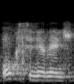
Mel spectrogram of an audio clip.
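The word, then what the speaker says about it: Acceler8: имеет переводит и execration много по-русски говорят это atelier но правильный вы произносить нужно acceleration acceleration переводится это как быстрое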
